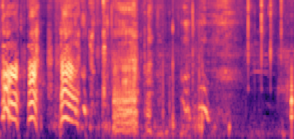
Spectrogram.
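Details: Dog excited by click noises: three quick, high, bending yips about half a second apart, then a rough, rumbling growl-like bark and a few softer whimpers.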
